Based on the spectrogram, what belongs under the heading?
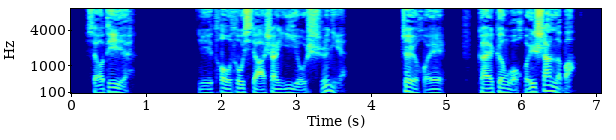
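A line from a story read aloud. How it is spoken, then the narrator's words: Sighing. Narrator (Chinese): 那客人叹道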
